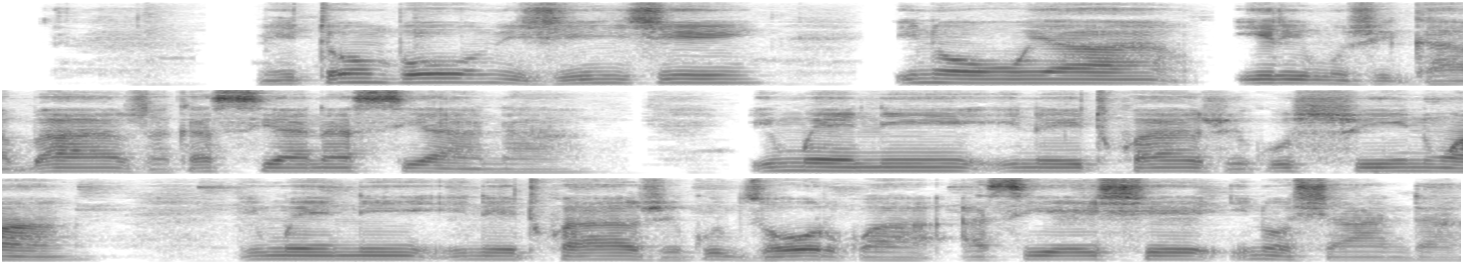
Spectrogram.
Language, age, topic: Ndau, 50+, health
